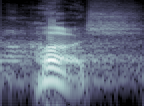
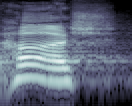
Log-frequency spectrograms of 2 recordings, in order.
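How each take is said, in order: First: Firm motherly hush; a hint of a stern mother's hush. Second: Firm, higher, louder hush; mock stern Hush, like a mom hushing a child; stern mother's hush. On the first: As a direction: shush them like a mom would. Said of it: "the Greek word was hush". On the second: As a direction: snap the word Hush like a strict mother. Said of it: "And it meant what?".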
